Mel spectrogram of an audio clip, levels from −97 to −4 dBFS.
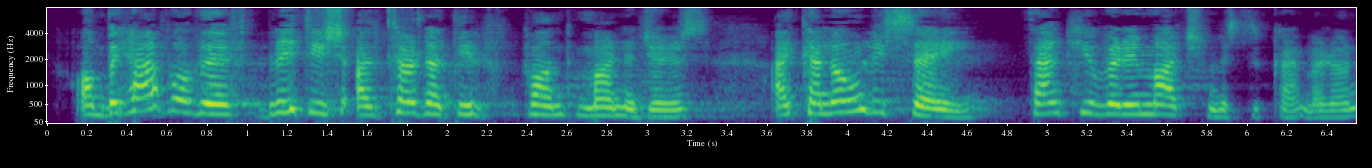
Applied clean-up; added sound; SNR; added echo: neural mask model DeepFilterNet 3.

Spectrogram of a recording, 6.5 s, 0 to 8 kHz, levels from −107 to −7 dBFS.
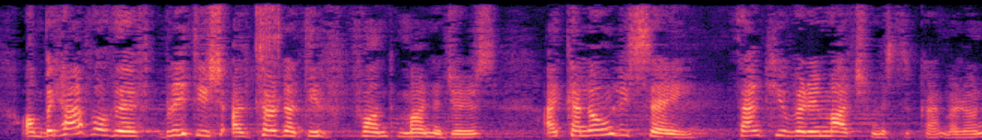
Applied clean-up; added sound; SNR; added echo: none; Ratchet, pawl / Percussion; 18 dB; reverberation time 1.7 s.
